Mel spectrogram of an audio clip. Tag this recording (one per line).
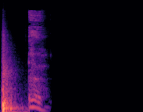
Impact
Voice
Male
